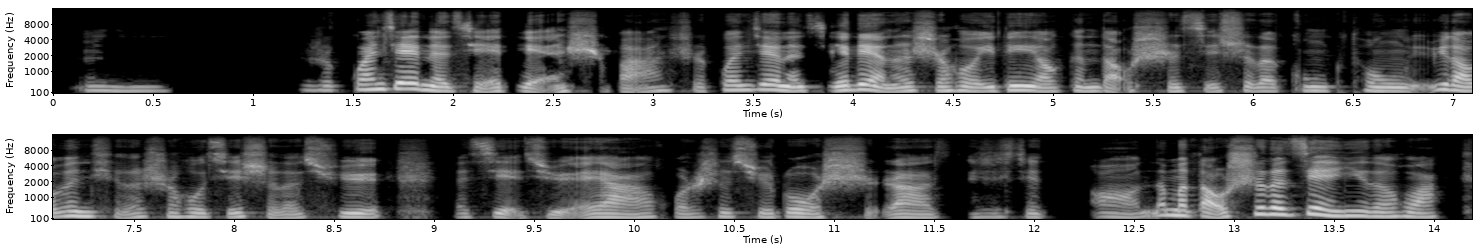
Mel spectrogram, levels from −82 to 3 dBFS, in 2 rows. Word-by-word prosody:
嗯， 165 -2 -9 0.6
就 190 - -17
是 190 0 -8
关 220 +5 +1
键 245 -2 +7
的 170 -4 +5
节 155 -1 -2
点， 155 -2 -2
是 160 - +2
吧？ 160 0 -5
是 160 - -11
关 200 +5 -1
键 210 -1 +4
的 175 -2 +5
节 170 +3 +1
点 200 -7 +6
的 150 +4 0
时 170 0 0
候， 170 -3 0
一 160 - +1
定 190 +2 +5
要 165 -5 +3
跟 160 0 -3
导 160 - -3
师 150 -2 -3
及 150 -2 -7
时 165 +2 -4
的 155 -1 -2
沟 170 +2 -4
通， 160 -2 -3
遇 220 +4 -1
到 175 -4 +4
问 190 +1 +2
题 180 -7 -9
的 150 - -6
时 170 0 -6
候 165 -1 -3
及 160 +1 -4
时 165 -7 -2
地 130 +3 -7
去， 160 -2 -2 0.3
呃， 155 - -13
解 155 0 -5
决 125 - -5
呀， 155 0 0
或 150 - -11
者 140 - -8
是 165 +1 -5
去 165 -2 -2
落 160 -2 -1
实 - - -3
啊， 140 -2 -1
这 145 - -17
些。 155 -1 -11 0.2
啊 160 -3 -7
那 230 - -3
么 225 -1 +4
导 - - +3
师 280 - +1
的 270 -1 +7
建 240 -5 +5
议 205 - +1
的 180 -1 -1
话， 165 -2 -2
165 Hz, 270 characters per minute, -19 LUFS, 155-185 Hz, 0.6 s, 键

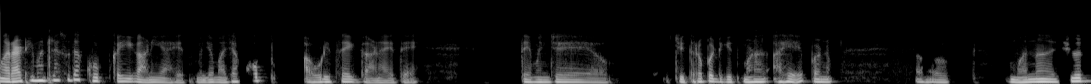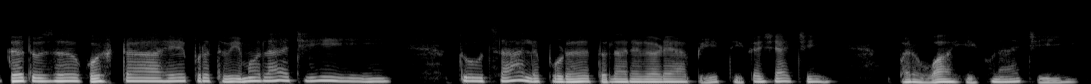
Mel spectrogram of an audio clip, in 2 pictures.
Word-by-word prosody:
मराठी 135 +5 +6
मधल्या 175 +2 +5
सुद्धा 210 +2 +1
खूप 160 -3 0
काही 135 -2 +1
गाणी 105 -3 0
आहेत, 90 -1 -6
म्हणजे 100 +1 -2
माझ्या 105 +4 -1
खूप 165 0 -6 0.3
आवडीचं 115 +3 0
एक 120 - +1
गाणं 90 -1 -4
आहे 85 0 -6
ते. 95 0 -6 1.1
ते 115 - +1
म्हणजे 110 -1 -1 0.9
चित्रपटगीत 120 0 +1
म्हणून 115 +1 +4
आहे 120 -1 +2
पण, 120 -2 +2 0.9
अ, - - -3 0.9
मन 110 +3 +5 0.3
शुद्ध 150 +1 +4
तुझं 150 +1 +3
गोष्ट 140 +3 +1
आहे 150 0 +2
पृथ्वी 135 -4 0
मोलाची, 160 -3 0 0.8
तू 155 -2 +2 0.2
चाल 160 -2 +1
पुढं 125 0 +3
तुला 120 +2 +1
रं 120 0 +1
गड्या, 120 0 +1
भीती 105 +3 -7
कशाची? 125 -1 -2 0.8
परवा 110 +1 +1
ही 110 -8 -3
कुणाची? 110 -3 -4
125 Hz, 110 wpm, -24 LUFS, 110-150 Hz, 1.1 s, मराठी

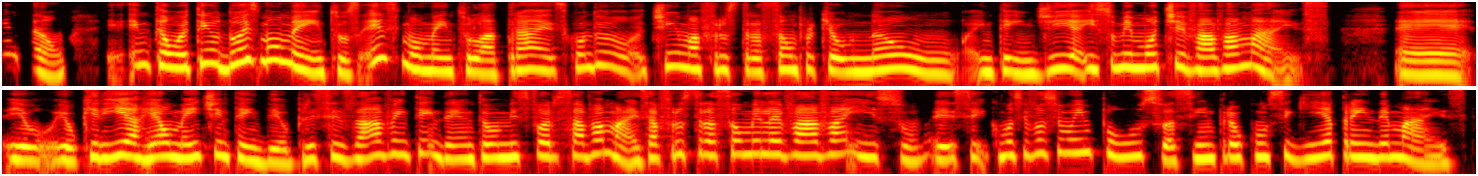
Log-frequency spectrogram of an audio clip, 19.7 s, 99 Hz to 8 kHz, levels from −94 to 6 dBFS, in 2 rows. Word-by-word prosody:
Então 225 - -5 0.3
e 450 +1 -16
então, 290 -3 +3
eu 260 - +3
tenho 330 +3 +1
dois 345 +9 +5
momentos, 235 - +2
esse 400 -1 +1
momento 225 -5 +1
lá 195 -2 +5
atrás 230 +3 -1
quando 265 +2 -3 0.3
eu 215 - -9
tinha 280 +7 -4
uma 250 -3 +3
frustração 235 0 -2
porque 230 -2 -4
eu 210 -1 +4
não 215 -3 0
entendia, 210 +2 -1
isso 250 +2 -1
me 270 0 +3
motivava 255 -2 +3
mais, 290 0 -3 0.4
eh, 185 -2 0
eu 205 -2 +1
eu 205 -1 +2
queria 250 +3 +2
realmente 245 +3 +1
entender, 210 -7 -1
eu 175 - -6
precisava 225 +7 -1
entender, 260 -4 -3
então 225 +1 -1
eu 240 - 0
me 245 +1 +3
esforçava 255 +2 0
mais. 195 - -1
A 235 - +1
frustração 280 +2 -3
me 290 0 -3
levava 280 -1 +4
a 295 - -4
isso, 240 -7 -5
esse 215 +3 -3
como 255 +2 -3
se 275 - -8
fosse 300 +2 -5
um 305 - -4
impulso, 265 -6 -3
assim, 225 +3 -1
para 235 - -1
eu 235 - +1
conseguir 245 -1 -3
aprender 250 -3 0
mais. 90 - -2
245 Hz, 170 wpm, -23 LUFS, 215-270 Hz, 0.4 s, dois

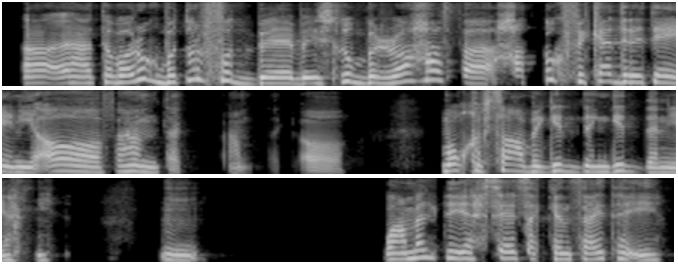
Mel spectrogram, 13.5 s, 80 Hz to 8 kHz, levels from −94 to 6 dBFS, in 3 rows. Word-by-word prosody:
آه، - - +4 0.3
اعتبروك 230 +5 +1
بترفض 295 +1 0
ب 185 -2 -8 0.3
بأسلوب 195 +4 +1
بالرّاحة، 245 +10 +2
ف 260 - -6
حطُّوك 225 +8 0
في 255 - 0
كادر 240 -3 +1
تاني 190 -8 +1
آه، 195 -4 +3
فهمتك، 185 -1 -3 0.2
فهمتك - - -16
آه، - - -5 0.7
موقف 215 -1 0
صعب 210 -4 0
جدًا، 190 0 -1
جدًا 180 -2 -1
يعني 165 +1 -3 0.7
إمم. 170 -3 -2 1.2
وعملت 240 +5 +1
إيه، 220 -2 +3
إحساسك 220 -1 0
كان 200 -1 -1
ساعتها 210 +2 -2
إيه؟ 175 +1 -1
210 Hz, 120 wpm, -22 LUFS, 190-230 Hz, 1.2 s, آه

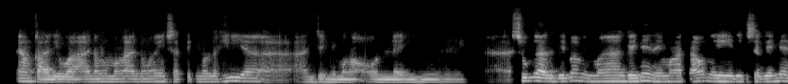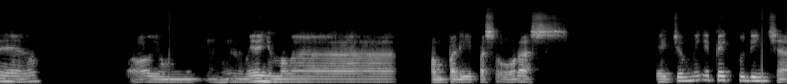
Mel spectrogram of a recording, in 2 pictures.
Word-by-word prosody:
ang 145 -1 +1
kaliwaan 120 -1 +3
ng 125 - 0
mga 125 0 -1
ano 125 - -4
ngayon 130 0 -2
sa 125 +1 -3
teknolohiya 130 +5 -1 0.5
andiyan 115 +1 -2
yung 115 - +2
mga 120 - +1
online, 115 0 +2 0.7
ah, - - -9
sugal 160 -3 +4
'di 145 - +3
ba 170 +1 -2
may 145 - -3
mga 140 +1 +1
ganyan, 155 +2 +3
eh, 130 - 0
mga 135 +1 -1
tao 135 +3 +2
mahilig 135 -4 +2
sa 135 - +1
ganyan, 140 +4 +1
eh, 135 -2 +1
noh? 140 +1 -7 0.8
Oo 125 +2 -4
yung 120 -1 -3 0.4
mhm 120 +2 -9
ayun 135 +1 +4
yung 125 - -1
mga 125 0 -3 1.3
pampalipas 120 +1 +1
oras. 125 +3 +1 0.8
Medyo 125 +5 -1
may 190 +4 -1
epekto 195 -2 0
din 170 0 +4
siya, 135 -9 -1
130 Hz, 150 wpm, -24 LUFS, 120-145 Hz, 1.3 s, sugal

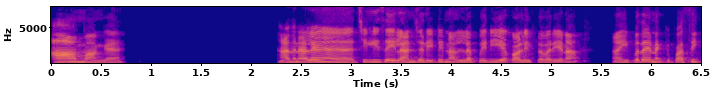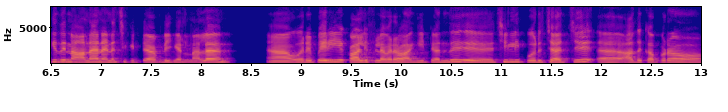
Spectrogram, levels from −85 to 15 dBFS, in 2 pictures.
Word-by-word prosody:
ஆமாங்க. 220 -7 +2 1.8
அதனால, 240 +3 +3 0.5
சில்லி 255 0 -2
செய்யலானு 225 0 +3
சொல்லிட்டு, 230 +4 -2
நல்ல 215 +2 -1
பெரிய 215 +4 0
காலிஃப்ளவர். 200 -1 -1
ஏன்னா, 240 +2 +2 0.5
இப்ப 240 +2 -6
தான் 270 - +4
எனக்கு 220 -3 -3
பசிக்குதுனு 260 +1 -2
நானா 220 +2 +4
நெனைச்சுக்கிட்டேன், 210 -1 -2
அப்படிங்கிறனால. 190 0 -3 0.6
அ, - - 0 0.2
ஒரு 205 0 -1
பெரிய 235 +3 +3
காலிஃப்ளவர 215 -2 +2
வாங்கிட்டு 190 +2 -3
வந்து, 255 +6 -2 0.5
சில்லி 250 0 -4
பொறிச்சாச்சு. 210 +4 0 0.2
அ, - - 0 0.2
அதுக்கப்புறம் 220 +1 -2
220 Hz, 120 wpm, -24 LUFS, 205-240 Hz, 1.8 s, தான்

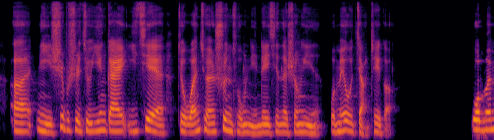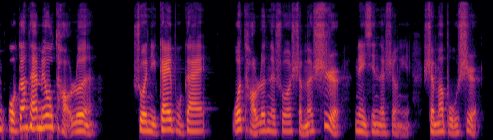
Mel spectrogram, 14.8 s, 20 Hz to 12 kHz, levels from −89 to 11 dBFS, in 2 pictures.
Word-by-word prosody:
呃 165 -2 +3
，e - - -14
你 160 -6 -1
是 235 - -1
不 190 - -5
是 185 -1 -1
就 165 +1 -2
应 180 +3 -2
该 165 -2 +6
一 165 0 -6
切 170 -7 +3 0.2
就 165 -3 -1
完 150 +4 +3
全 160 -6 0
顺 185 +2 +1
从 150 -2 -3
你 130 -2 -1
内 145 +1 +1
心 145 +2 -5
的 145 -1 -1
声 150 +2 -2
音， 135 -2 -2
我 160 - -3
没 165 - -1
有 180 -2 +1
讲 150 - -4
这 155 -3 -3
个。 - - -10 1.1
我 195 -1 +7
们 195 +3 +1
我 190 -3 +3
刚 230 +1 +5
才 220 -3 +6
没 225 - +4
有 250 0 +5
讨 245 - -3
论， 170 +4 +2 0.5
说 180 -2 +3
你 160 -4 -2
该 195 +7 +6
不 175 -6 -9
该， 170 - -1 0.3
我 195 +3 +3
讨 170 -11 -5
论 175 +5 -2
的 160 - -5
说 165 0 -6
什 165 - -7
么 160 - -2
是 260 +10 -1 0.2
内 170 -4 -3
心 150 +1 -6
的 140 - -5
声 135 - -10
音？ - - -18 0.2
什 155 - -2
么 165 +2 -1
不 140 -4 -7
是。 140 - -5
165 Hz, 240 characters per minute, -22 LUFS, 150-185 Hz, 1.1 s, 我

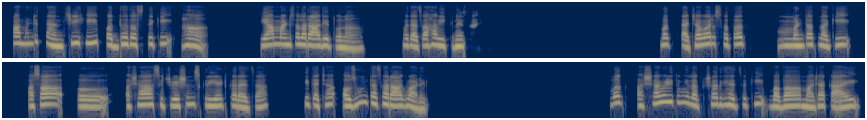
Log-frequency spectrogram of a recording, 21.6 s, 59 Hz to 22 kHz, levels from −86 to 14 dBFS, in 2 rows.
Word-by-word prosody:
हां. 290 - +5
म्हणजे 280 +4 -3
त्यांची 255 +2 +1
ही 295 +1 +2
पद्धत 255 +2 +1
असते 255 +2 -2
की 280 +1 -4 0.2
हां, 230 -4 +3 0.8
या 245 +2 +4
माणसाला 260 0 +2
राग 230 -1 +6
येतो 200 -4 0
ना 180 -2 0 0.6
मग 230 - -2
त्याचा 220 0 +2
हा 250 - +1
वीकनेस 215 -2 0
आहे. - - -10 2.3
मग 250 - +1 0.2
त्याच्यावर 235 +8 +2
सतत 260 +2 -1 0.4
म्हणतात 230 +3 +1
ना, 225 - +2
की 250 +1 -2 0.6
असा 255 +4 +5 0.4
अ, 210 - 0 0.6
अशा 250 +4 +2
सिच्युएशन्स 230 +3 0
क्रिएट 225 -1 +1
करायचा 195 -1 -1 0.5
की 260 - -3
त्याच्या 245 +3 -1 0.2
अजून 255 +9 +2
त्याचा 275 -2 +3
राग 225 -1 +4
वाढेल. 175 -6 0 2.3
मग 300 +2 +2 0.2
अशावेळी 290 +9 +2
तुम्ही 315 -2 -4
लक्षात 250 +2 -1
घ्यायचं, 240 -2 -2
की 280 +2 -5
बाबा 210 +2 +3
माझ्या 205 +2 +1
काय 205 +3 +2
235 Hz, 125 wpm, -23 LUFS, 215-260 Hz, 2.3 s, राग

